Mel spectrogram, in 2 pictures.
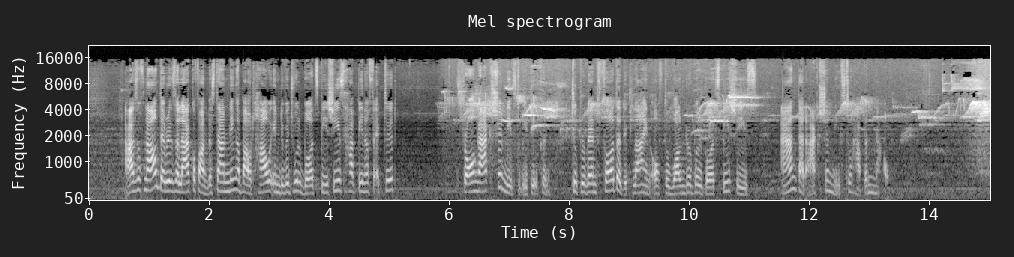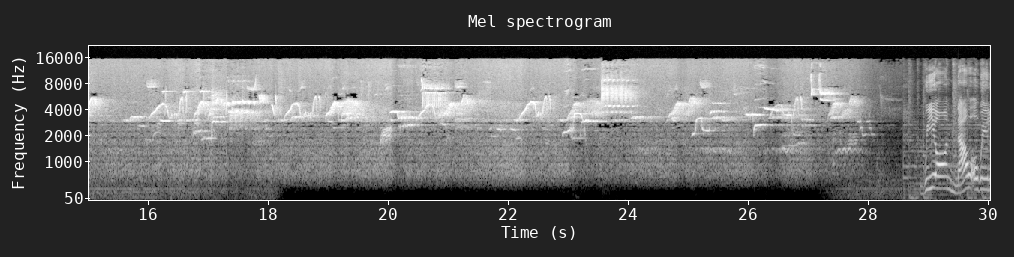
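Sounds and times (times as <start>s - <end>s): birds singing: 5.7s - 28.6s
faint forest hiss: 5.8s - 28.2s.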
